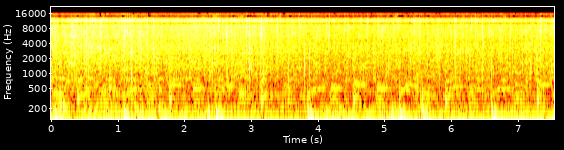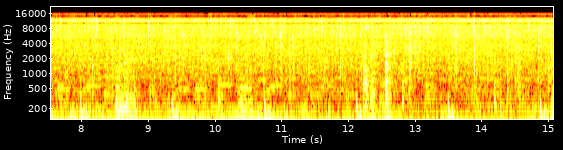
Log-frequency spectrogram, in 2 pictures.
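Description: Chopped onion, peppers and halved cherry tomatoes sizzling in olive oil in a frying pan: a steady hiss with small scattered crackles.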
